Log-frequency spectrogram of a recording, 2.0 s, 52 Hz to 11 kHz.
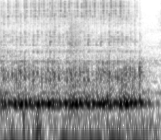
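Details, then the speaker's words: Early-1980s 52-inch FASCO first-generation Charleston ceiling fan on medium after stalling on low: steady low hum with faint buzzing chatter, switch housing vibrating; owner suspects motor shaft/flywheel, light kit fully tightened, bearings chatter and need work. "that humming noise you're hearing is the banana fam something is making the switch housing vibrate I think it might be the motor shaft with a flywheel but"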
